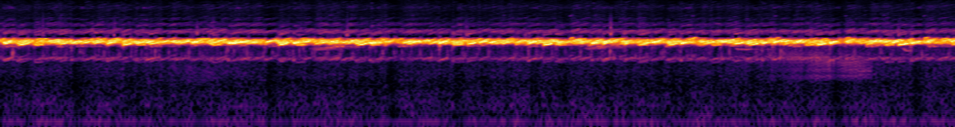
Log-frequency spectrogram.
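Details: Massed spring peepers calling from a frog pond on an early-year night: a continuous, high, whistle-like chorus of overlapping peeps with no quiet moments.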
